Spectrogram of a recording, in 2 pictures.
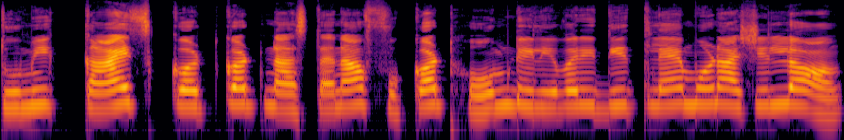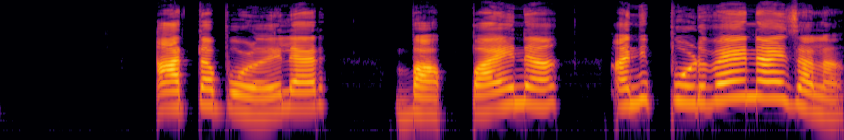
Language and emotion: Goan Konkani, disgusted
